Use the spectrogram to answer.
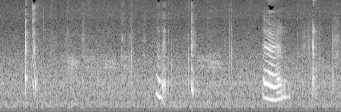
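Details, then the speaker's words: Hiccups in a young lady trying to talk through them: several brief, sharp voiced catches, some with a short squeaky vocal note, in a quiet room. "saham is currently experiencing her famous hiccups she's going to show you what a great hiccup her she"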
